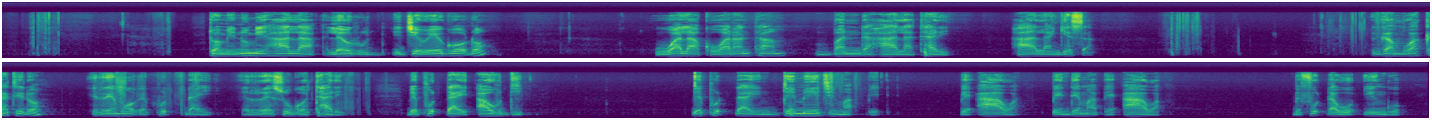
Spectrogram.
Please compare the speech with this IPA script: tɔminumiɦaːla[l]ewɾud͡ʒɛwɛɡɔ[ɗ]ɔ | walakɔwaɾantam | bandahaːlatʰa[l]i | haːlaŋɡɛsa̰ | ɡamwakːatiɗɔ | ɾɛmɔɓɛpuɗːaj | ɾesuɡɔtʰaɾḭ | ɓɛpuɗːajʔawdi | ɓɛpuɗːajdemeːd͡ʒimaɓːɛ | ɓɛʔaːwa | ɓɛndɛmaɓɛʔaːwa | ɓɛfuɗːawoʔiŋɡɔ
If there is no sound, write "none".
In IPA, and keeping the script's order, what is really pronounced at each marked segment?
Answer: l, ɗ, ɾ

